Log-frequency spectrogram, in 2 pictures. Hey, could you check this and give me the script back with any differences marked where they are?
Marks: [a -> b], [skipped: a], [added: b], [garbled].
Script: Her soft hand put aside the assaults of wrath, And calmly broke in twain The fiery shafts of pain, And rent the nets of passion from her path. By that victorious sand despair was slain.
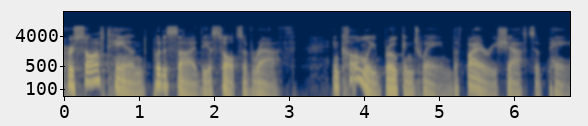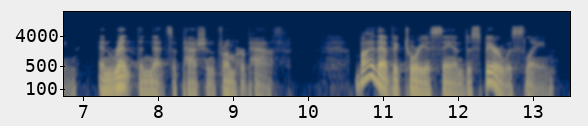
Her soft hand put aside the assaults of wrath, And calmly broke in twain The fiery shafts of pain, And rent the nets of passion from her path. By that victorious sand despair was slain.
